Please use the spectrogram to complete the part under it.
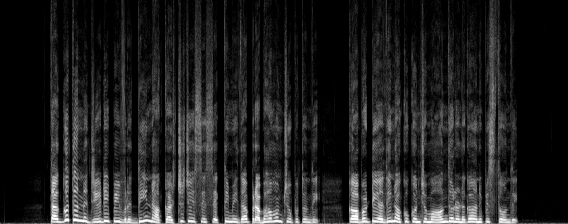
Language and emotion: Telugu, fearful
